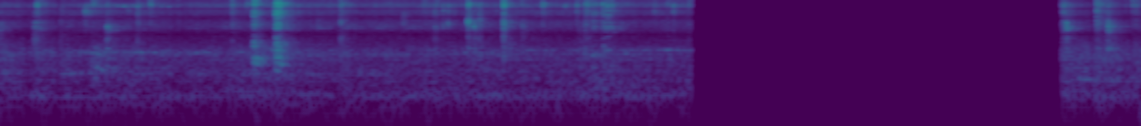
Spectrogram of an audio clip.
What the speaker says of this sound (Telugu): ఇప్పుడు పోపు వేగింది, ఇందులో కొంచెం ఇంగు వేసుకోవాలి.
